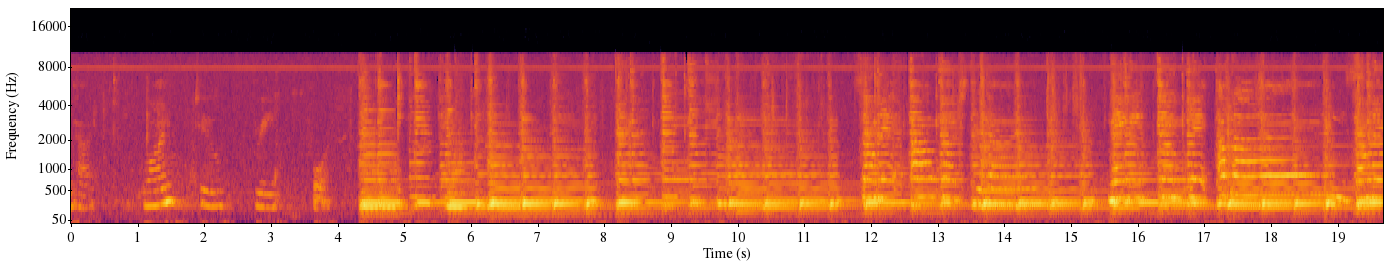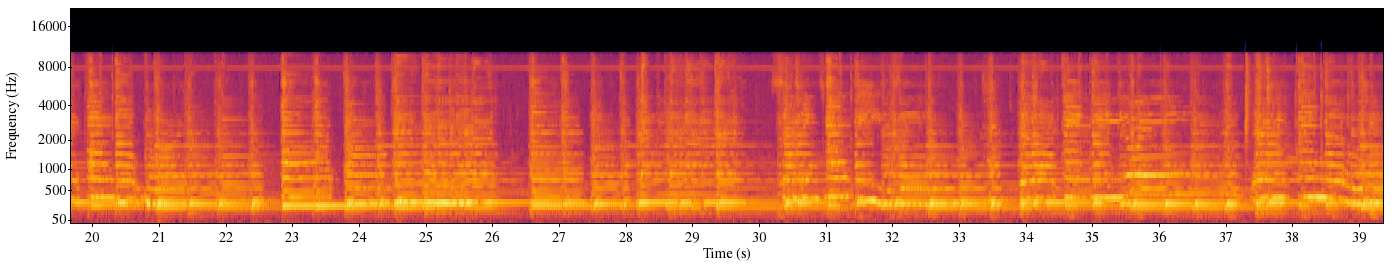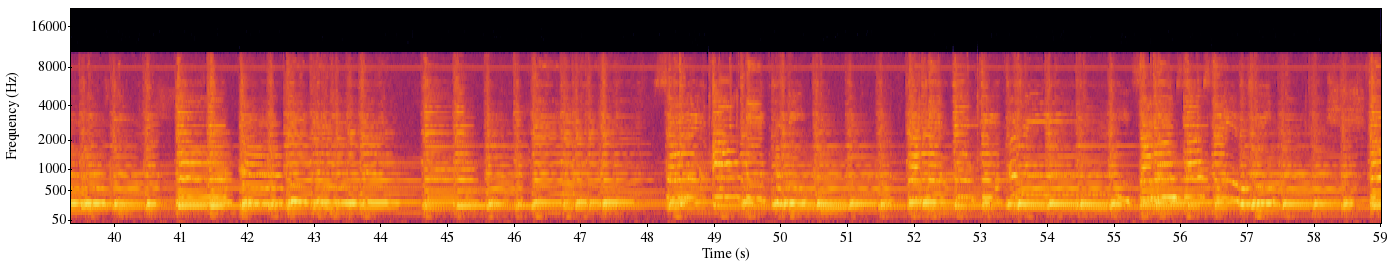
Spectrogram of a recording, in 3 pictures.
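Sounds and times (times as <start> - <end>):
acoustic guitars strummed: 4.3 - 59.0
boy singing: 5.1 - 27.2, 28.2 - 45.4, 46.8 - 59.0.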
